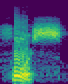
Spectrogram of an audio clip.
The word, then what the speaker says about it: force: E is silent. Okay, up there top. Now, you see how that C made the S sound? S, because when C comes before E, I, or Y, it's going to make the S sound.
